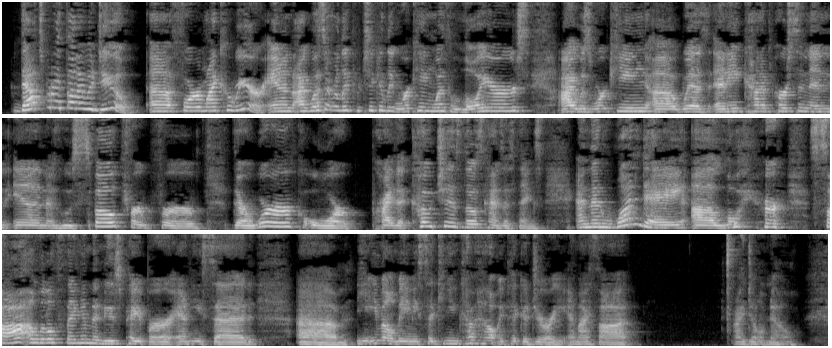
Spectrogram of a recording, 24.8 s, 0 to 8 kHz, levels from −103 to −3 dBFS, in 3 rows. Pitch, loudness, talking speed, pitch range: 200 Hz, -28 LUFS, 195 wpm, 165-250 Hz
